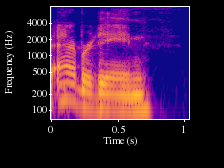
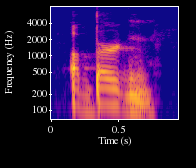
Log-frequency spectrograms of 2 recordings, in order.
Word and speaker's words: abrdn: Instead of Standard Life Aberdeen, they came up with a single word, which is spelled A-B-R-D-N. Again, Standard Life Aberdeen would now like you to call it Aberdeen. They're telling us A-B-R-D-N is pronounced Aberdeen and not, as I first looked at it, as a burden.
